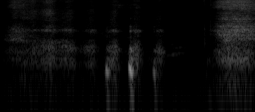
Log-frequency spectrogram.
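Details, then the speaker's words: Adult man (husband) sneezes in a small room: quick catching breaths, then a hissing burst of air; sneeze. "Bon, là vous entendez mon mari qui éternue."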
